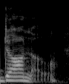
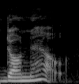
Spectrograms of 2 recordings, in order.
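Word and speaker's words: Donnell: you pronounced our name Donell now Miss Shirley the correct pronunciation of our name is Donell Accent on the last syllable I hope you'll remember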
